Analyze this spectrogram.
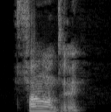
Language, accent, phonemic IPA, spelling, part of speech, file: French, Canada, /fɑ̃.dʁe/, fendrez, verb, LL-Q150 (fra)-fendrez.wav
- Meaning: second-person plural future of fendre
